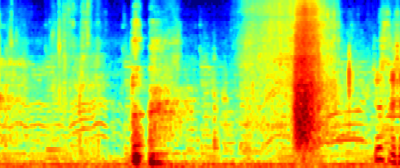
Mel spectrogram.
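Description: Hands handling a plastic tub of expanded clay pebbles: a couple of light knocks, then a brief rustling swish about three seconds in.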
